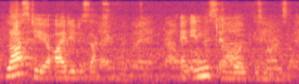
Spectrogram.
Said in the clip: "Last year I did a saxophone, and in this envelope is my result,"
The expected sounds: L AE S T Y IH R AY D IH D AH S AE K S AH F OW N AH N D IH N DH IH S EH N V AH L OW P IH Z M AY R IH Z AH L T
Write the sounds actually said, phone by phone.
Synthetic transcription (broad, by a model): L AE S T Y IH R AY D IH D AH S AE K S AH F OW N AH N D IH N DH IH S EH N B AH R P IH Z M AY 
